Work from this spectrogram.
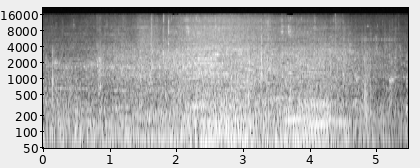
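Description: A car drives along an uphill road past a grape farm in Japan, its engine and tyre noise swelling to a steady close rumble in the middle and then fading, with no talk.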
